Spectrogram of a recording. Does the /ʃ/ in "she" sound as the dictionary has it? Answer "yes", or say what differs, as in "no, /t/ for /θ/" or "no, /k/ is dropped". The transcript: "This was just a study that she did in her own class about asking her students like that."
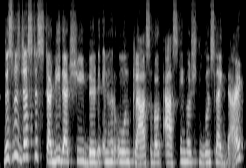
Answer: yes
